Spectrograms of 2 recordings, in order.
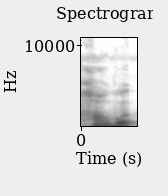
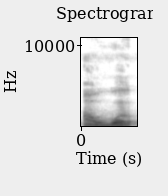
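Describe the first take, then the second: First: "hover" with the H sounded; wrong pronunciation. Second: "Our" with silent H, loud and low; correct pronunciation. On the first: Teacher shows students the mistake, "hover" with a sounded H. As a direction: say "hover" with a breathed h at the front. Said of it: "right pronunciation". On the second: Teacher models the word for students, "Our" starting on the vowel. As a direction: open "Our" straight on the vowel, no h. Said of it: "What's the right pronunciation?". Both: Shown as a demonstration.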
